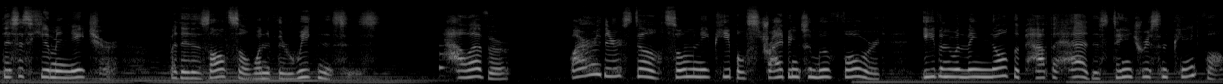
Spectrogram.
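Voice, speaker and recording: A woman voicing a small, wise girl deity in a video game, calm and earnest as she lectures. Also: very high voice, normal speed. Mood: reflective. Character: small girl god, gentle, wise, calmly stern. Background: faint game music.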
